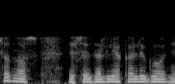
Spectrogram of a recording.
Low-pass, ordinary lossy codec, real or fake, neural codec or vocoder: 3.6 kHz; AAC, 32 kbps; real; none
